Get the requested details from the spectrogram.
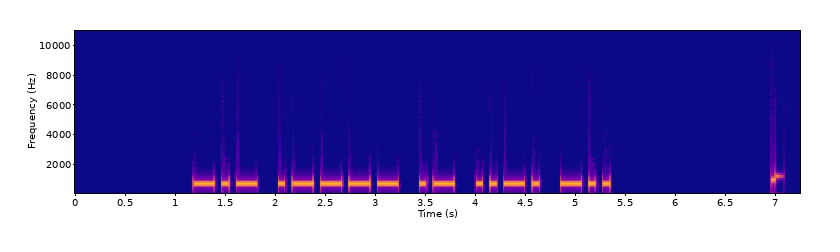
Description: Morse code, heard as a keyed tone, about 17 wpm, 700 Hz. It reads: K1AFD
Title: USA Call Signs - 5 Characters - 2x Character Spacing - 17wpm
